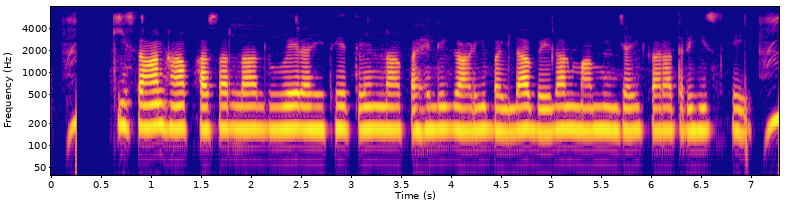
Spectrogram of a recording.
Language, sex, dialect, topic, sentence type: Chhattisgarhi, female, Eastern, agriculture, statement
